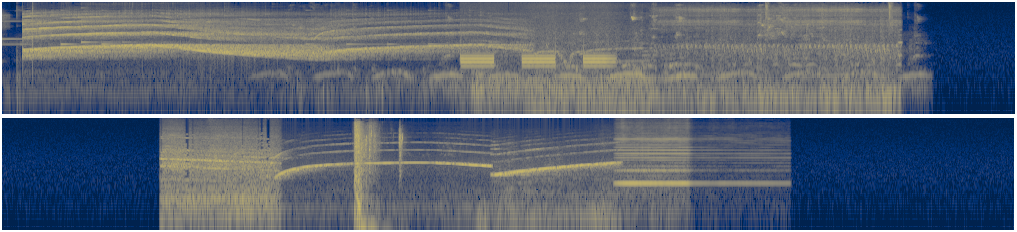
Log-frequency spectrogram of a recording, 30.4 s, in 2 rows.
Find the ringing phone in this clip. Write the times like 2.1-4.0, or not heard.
6.8-9.2.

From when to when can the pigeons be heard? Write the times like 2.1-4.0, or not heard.
3.7-13.9.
